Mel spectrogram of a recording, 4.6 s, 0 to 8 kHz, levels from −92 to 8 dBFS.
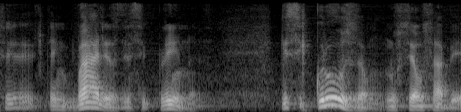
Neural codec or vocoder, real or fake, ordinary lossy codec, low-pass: none; real; none; 7.2 kHz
